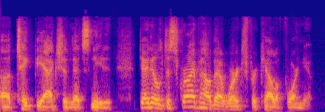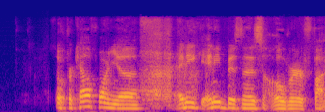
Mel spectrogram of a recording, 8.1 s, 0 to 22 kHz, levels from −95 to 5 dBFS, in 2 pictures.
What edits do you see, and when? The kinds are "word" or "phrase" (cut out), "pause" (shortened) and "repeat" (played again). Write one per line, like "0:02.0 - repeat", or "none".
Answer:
none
